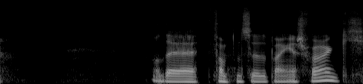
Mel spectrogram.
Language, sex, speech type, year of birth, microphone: Norwegian, male, spontaneous, 1988, Shure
